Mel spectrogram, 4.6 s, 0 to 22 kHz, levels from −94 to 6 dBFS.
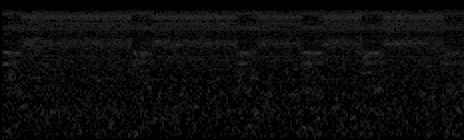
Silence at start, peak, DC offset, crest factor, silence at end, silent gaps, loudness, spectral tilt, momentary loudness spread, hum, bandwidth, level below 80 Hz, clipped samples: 0 s; -50 dBFS; under 0.1%; 14 dB; 0 s; none; -62 LUFS; 1 dB/octave; 1 LU; none; 16.5 kHz; under -90 dBFS; under 0.1%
